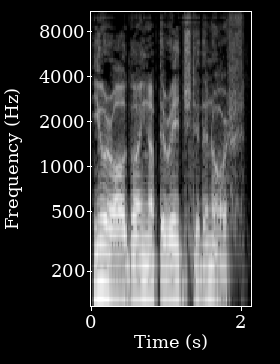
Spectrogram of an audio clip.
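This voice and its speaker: A man's voice: fairly low pitch, animated, normal speed, dark tone, dry recording, clean studio sound. A man playing a stoic, commanding covert operative in a thriller audiobook, speaking with terse authority. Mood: grim, resolute. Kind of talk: audiobook character dialogue.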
